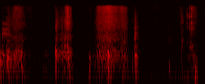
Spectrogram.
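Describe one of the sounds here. Plastic packaging crinkles and rustles as it is opened.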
